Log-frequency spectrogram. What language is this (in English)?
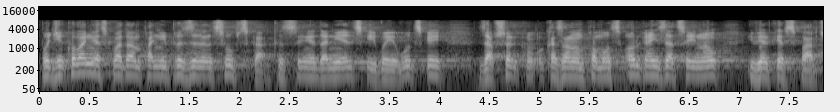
Polish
